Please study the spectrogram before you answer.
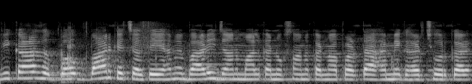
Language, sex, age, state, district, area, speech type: Hindi, female, 45-60, Bihar, Madhubani, rural, spontaneous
